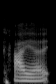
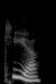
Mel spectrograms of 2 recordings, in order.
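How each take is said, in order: First: The first vowel sounds like the word sky. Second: The first vowel sounds like the word key. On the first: "I will call her Kaya" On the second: "which I was pronouncing as Kia, like the car brand"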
